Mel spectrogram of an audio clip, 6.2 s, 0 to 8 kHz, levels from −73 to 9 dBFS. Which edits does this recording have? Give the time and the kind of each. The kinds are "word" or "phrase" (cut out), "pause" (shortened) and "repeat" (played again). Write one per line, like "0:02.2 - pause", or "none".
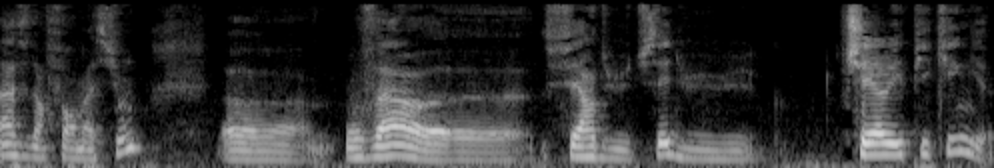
0:02.1 - pause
